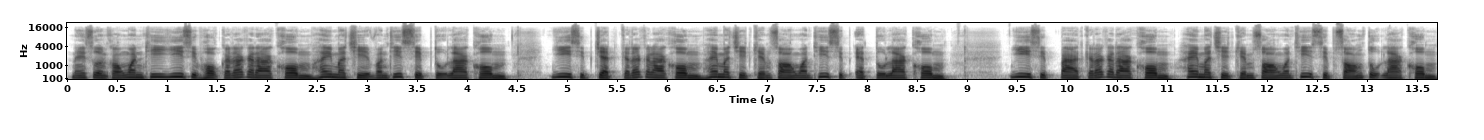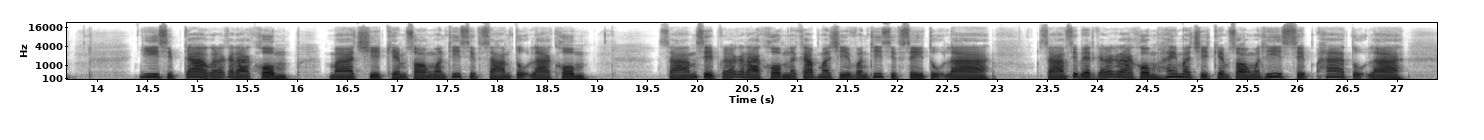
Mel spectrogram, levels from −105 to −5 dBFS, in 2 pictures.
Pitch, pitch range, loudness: 150 Hz, 140-170 Hz, -19 LUFS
